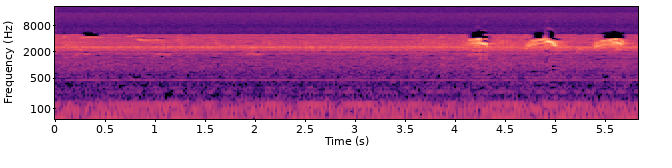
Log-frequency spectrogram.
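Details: Bald eagle nest in a southwest Florida landscape, nest camera, morning of 17 March 2024: after a stretch of quiet background hum, three loud, sharp, high squealing calls ring out close together near the end.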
